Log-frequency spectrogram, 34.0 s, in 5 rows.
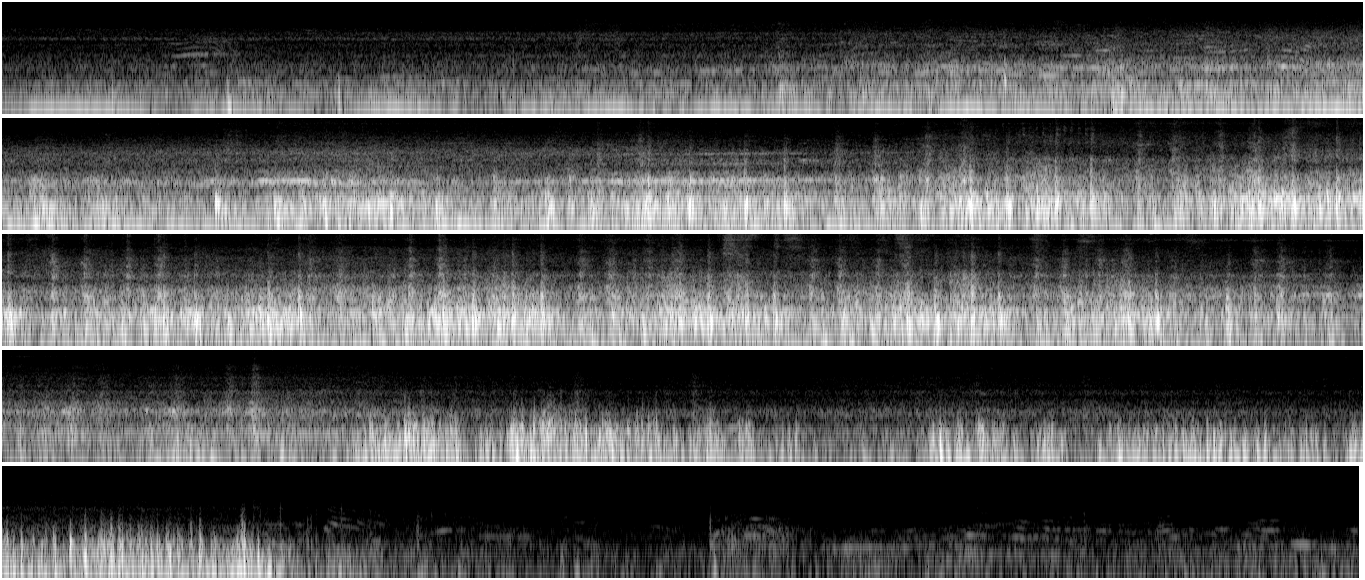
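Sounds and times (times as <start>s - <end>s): train wheels clattering over joints: 6.9s - 22.0s.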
